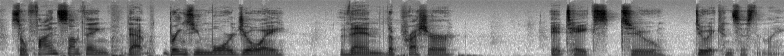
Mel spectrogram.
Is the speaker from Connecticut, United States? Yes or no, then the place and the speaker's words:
yes; Stratford, Connecticut, United States; where I grew up in Stratford, Connecticut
